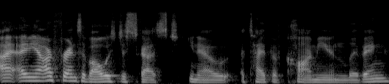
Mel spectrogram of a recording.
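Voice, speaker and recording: A man with an American accent and vocal fry, ordinary pitch variation, on a very clean recording over a silent background. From Washington, D.C. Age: 40s. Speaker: demographic futurist and author. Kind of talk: interview.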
